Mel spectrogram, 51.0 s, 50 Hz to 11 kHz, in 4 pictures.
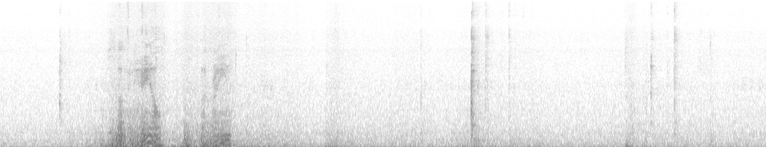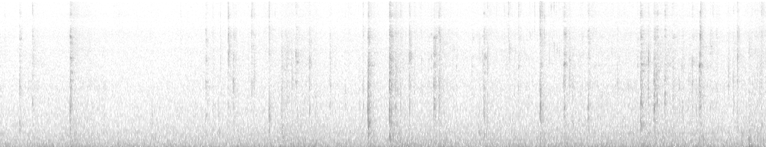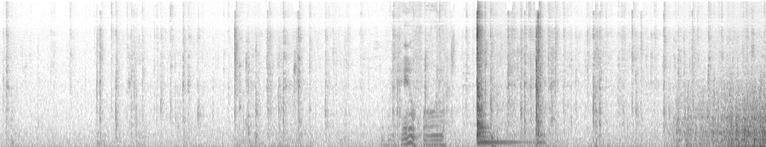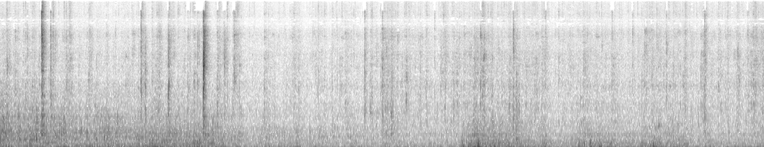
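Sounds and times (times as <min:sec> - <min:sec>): hailstones clicking on hard surfaces: 0:16.2 - 0:51.0
rain falling: 0:16.2 - 0:51.0.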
